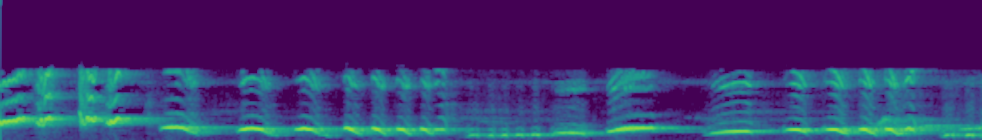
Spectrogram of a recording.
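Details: Indonesian murai batu, the white-rumped shama, singing a lure song: loud, clear whistled phrases, repeated downslurred notes in quick series, some lower fluty notes, continuous and varied throughout.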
